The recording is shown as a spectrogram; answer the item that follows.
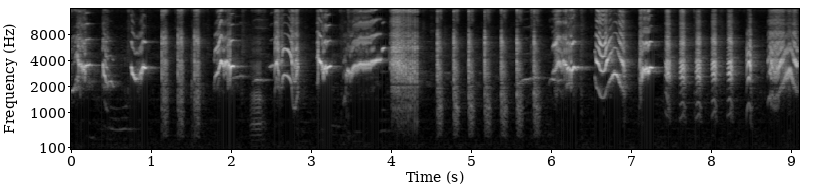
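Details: Javan myna (jalak kebo) singing loudly, mixing whistled swoops and squeaks with long runs of rapid clicking rasps repeated several times a second, with a brief hissing burst midway.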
